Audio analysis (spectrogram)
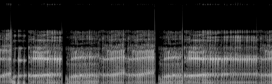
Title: Burping ￼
